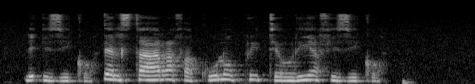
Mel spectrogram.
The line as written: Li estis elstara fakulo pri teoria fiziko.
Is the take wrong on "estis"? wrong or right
wrong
